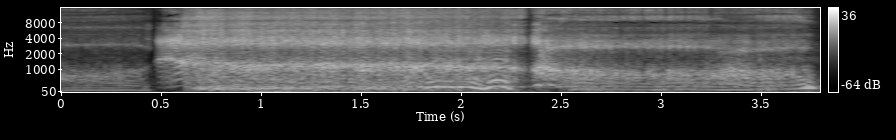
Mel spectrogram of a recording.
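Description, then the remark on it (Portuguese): A person imitates a dog's growl, baring their teeth like a dog as someone comes near, with a low, rough, sustained rumble that wavers in pitch, continuous for a few seconds with a brief break midway. “Rosnando aí eu assim, ó, não, eu comecei, tipo cachorro, quando vai chegando perto, e eu com o dente, ele vindo, olha, aqui tá aqui.”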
